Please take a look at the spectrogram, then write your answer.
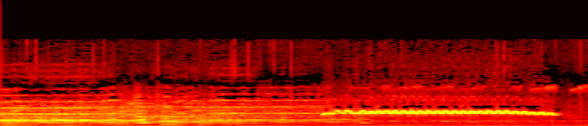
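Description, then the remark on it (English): A high, warbling whistled bird call, used as a signal, trills steadily for about three seconds, rising above a murky bed of background music before cutting off abruptly. “Him not answer bird call.”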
